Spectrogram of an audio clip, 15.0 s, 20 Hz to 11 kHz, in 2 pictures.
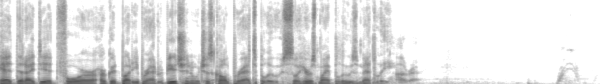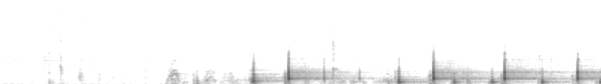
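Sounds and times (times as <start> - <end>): electric guitar played percussively: 10.6 - 15.0.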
